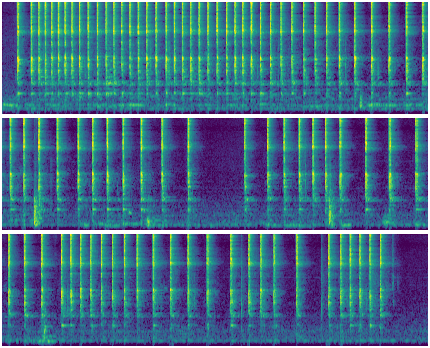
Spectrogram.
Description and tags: Bicycle rear wheel spinning freely, varying speeds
